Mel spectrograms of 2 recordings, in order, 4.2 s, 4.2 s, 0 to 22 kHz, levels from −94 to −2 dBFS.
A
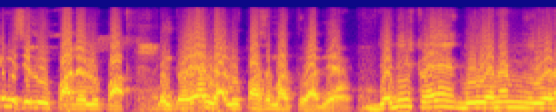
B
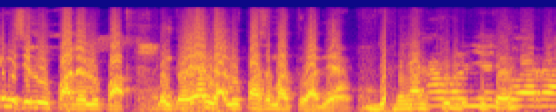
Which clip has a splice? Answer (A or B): B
